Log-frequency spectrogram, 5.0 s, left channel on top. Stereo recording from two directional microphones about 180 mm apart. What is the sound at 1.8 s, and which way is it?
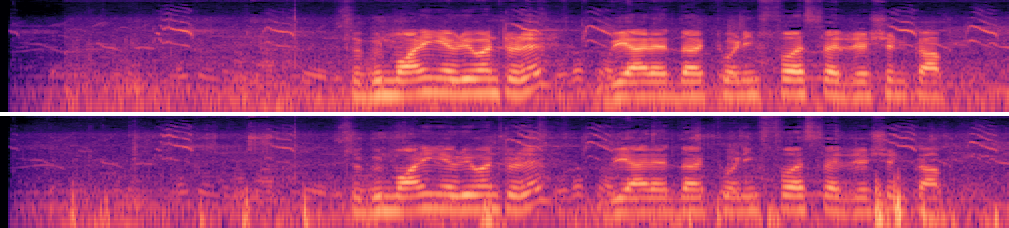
Speech, 10° left (ahead or behind).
